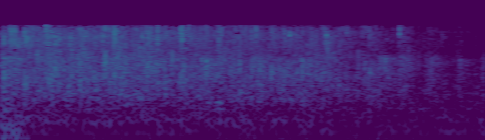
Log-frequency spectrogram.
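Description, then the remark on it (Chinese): An audience applauds to welcome a man being introduced, with dense, steady clapping that carries on for about five seconds and tapers off slightly toward the end, with no one speaking over it. “俾掌声佢啊！”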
